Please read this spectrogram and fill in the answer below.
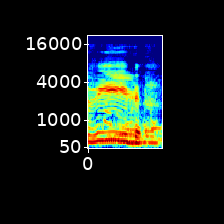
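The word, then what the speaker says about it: read: और पढ़ना होता है रीड रीड की second form रेड रेड spelling same होती है पढ़ा जाता है रेड आ गया और रीड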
